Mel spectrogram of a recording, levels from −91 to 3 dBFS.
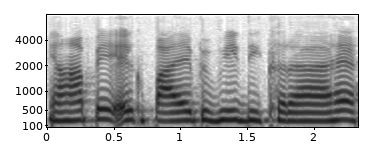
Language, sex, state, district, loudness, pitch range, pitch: Hindi, female, Jharkhand, Deoghar, -11 LUFS, 225-245 Hz, 235 Hz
